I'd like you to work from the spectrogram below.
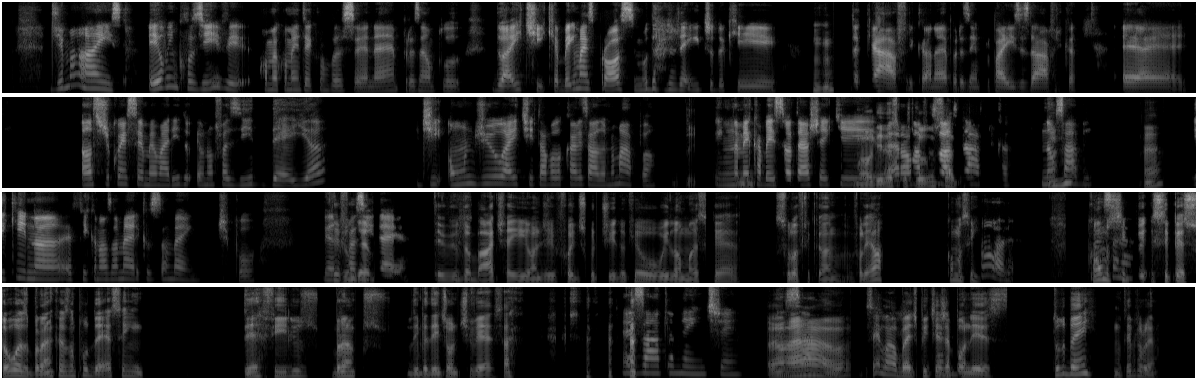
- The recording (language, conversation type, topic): Portuguese, podcast, Como você explica seu estilo para quem não conhece sua cultura?
- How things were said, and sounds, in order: laughing while speaking: "da gente"; unintelligible speech; tapping; laugh; other noise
